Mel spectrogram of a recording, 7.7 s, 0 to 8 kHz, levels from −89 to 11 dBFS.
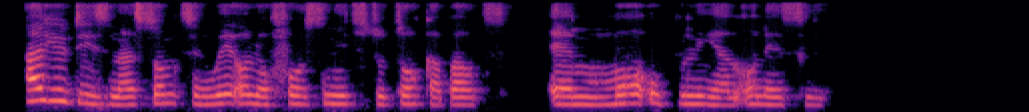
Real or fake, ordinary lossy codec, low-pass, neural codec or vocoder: fake; none; 7.2 kHz; vocoder, 22.05 kHz, 80 mel bands, WaveNeXt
